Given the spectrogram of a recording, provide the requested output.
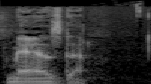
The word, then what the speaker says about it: Mazda: And by the way, Mazda in New Zealand is usually pronounced Mazda.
